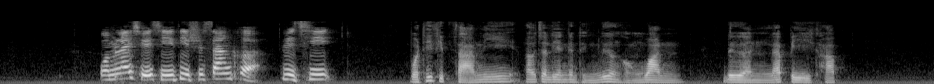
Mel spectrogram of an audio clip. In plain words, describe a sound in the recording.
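A middle-aged woman speaks calmly and clearly, close by.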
